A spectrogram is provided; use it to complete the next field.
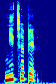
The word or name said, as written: nitabel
